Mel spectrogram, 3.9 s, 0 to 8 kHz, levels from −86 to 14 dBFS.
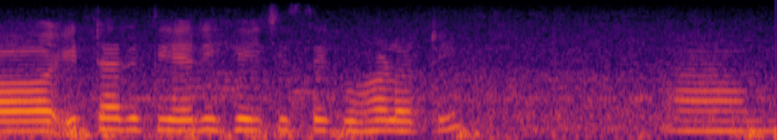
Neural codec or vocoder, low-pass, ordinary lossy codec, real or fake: none; 7.2 kHz; AAC, 48 kbps; real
